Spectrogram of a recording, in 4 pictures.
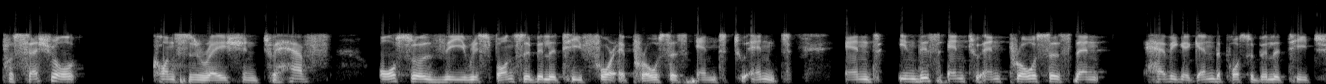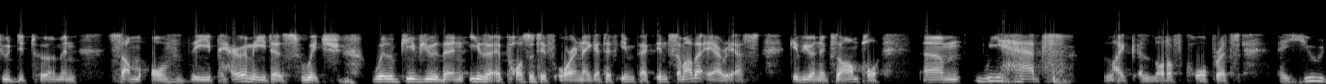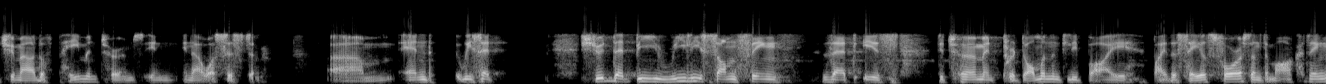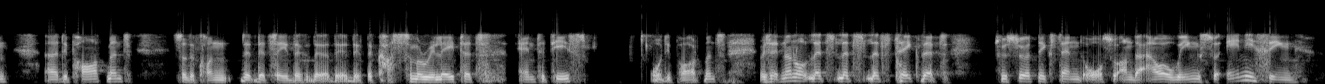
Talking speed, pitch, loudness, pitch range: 145 wpm, 120 Hz, -17 LUFS, 110-130 Hz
